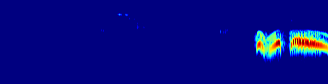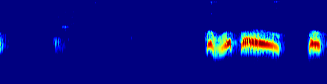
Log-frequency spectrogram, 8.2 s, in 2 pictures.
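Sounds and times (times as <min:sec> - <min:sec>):
spotted dove cooing: 0:03.2 - 0:04.9, 0:06.6 - 0:08.1.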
